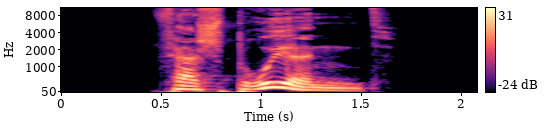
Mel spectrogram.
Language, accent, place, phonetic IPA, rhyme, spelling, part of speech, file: German, Germany, Berlin, [fɛɐ̯ˈʃpʁyːənt], -yːənt, versprühend, verb, De-versprühend.ogg
- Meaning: present participle of versprühen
